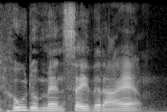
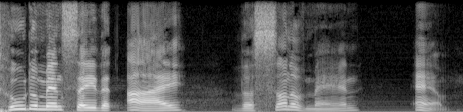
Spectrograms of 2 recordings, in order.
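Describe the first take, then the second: First: Said in the usual way. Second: Who do men say that I, the Son of Man, am? said slowly, with the Son of Man set apart by pauses; slow, drawn-out question. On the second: Shown as a demonstration. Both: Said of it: "Why didn't he just ask the question".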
